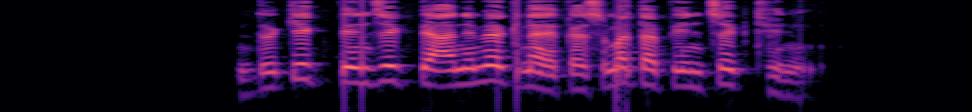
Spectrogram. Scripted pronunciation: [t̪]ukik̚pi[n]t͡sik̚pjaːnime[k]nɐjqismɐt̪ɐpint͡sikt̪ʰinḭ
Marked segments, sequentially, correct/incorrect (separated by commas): incorrect, correct, correct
